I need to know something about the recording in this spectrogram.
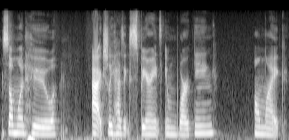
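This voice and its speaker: A woman's voice: medium pitch, steady tone, slow, fairly bright tone, clear, resonant tone. A young adult woman co-hosting a casual podcast chat, laughing often and filling her talk with "like". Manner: giggly, filler-heavy, lots of "like". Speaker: podcast co-host.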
